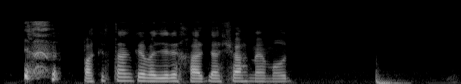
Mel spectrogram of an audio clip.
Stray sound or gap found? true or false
true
